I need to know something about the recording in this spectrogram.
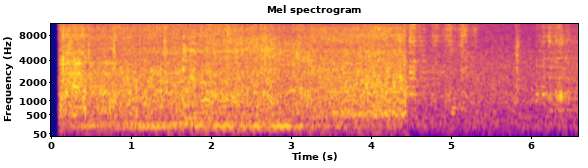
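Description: Road traffic noise with a vehicle engine humming steadily for about the first three seconds, and indistinct voices; the sound drops to a quieter background about four and a half seconds in.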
